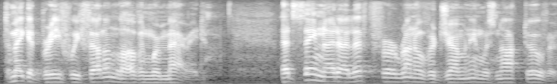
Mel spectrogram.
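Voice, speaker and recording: A self-assured war veteran in a 1940s noir film. His voice is bright and forward at a middle pitch. He speaks in measured, courteous sentences with cool control, on an old film soundtrack. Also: rough recording. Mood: controlled, persuasive. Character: smooth, self-assured war-veteran husband, calmly explaining.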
